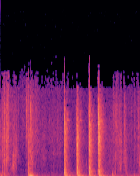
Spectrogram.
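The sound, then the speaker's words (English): Knocking on the back door of a house: one faint knock, then a quick run of four sharp raps. “Heading round the house, he knocks on the back door.”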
